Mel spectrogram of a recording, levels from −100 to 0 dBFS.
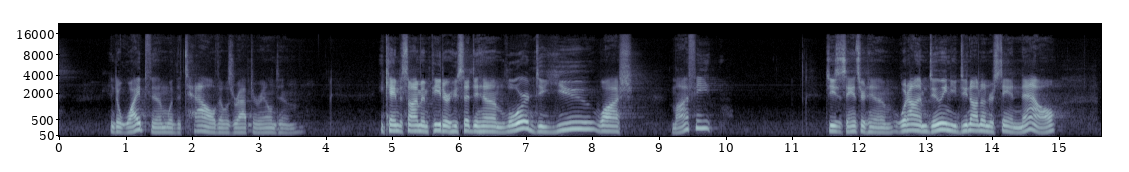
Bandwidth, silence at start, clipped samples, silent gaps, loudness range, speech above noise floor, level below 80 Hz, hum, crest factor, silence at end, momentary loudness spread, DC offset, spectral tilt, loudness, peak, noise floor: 15.5 kHz; 0.75 s; under 0.1%; none; 8 LU; 39 dB; -78 dBFS; none; 22 dB; 0.65 s; 12 LU; under 0.1%; -4.5 dB/octave; -32 LUFS; -10 dBFS; -71 dBFS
